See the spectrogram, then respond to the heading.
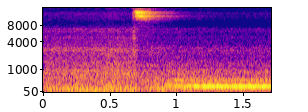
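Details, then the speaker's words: CascadeTek vacuum oven profile with a 150 set point: short hiss, then steady low hum as the vacuum pump switches on after the 5-minute soak step; pump running normally. "You can hear right now the vacuum pump just turned on, so the 5 minutes is up."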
